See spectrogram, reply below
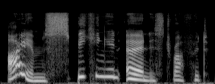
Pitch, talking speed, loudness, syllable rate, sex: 255 Hz, 165 wpm, -20 LUFS, 4.7 syllables/s, female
